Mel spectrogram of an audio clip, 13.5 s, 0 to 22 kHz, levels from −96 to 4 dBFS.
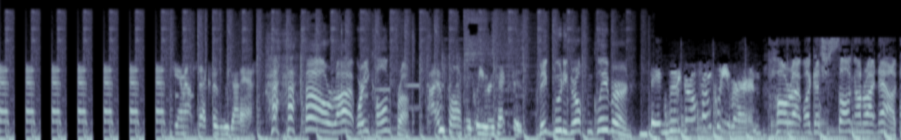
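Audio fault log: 0.00–2.55 s, stutter with silent gaps: already under way as the clip opens, a 212 ms burst repeats six times, once every 390 ms, each followed by about 178 ms of digital silence. A stalled player likely replayed its last fragment at every retry, losing the audio between.
9.81–13.52 s, adaptive stream at a lower bitrate: the treble suddenly vanishes above 6.9 kHz and codec artefacts grow, with no gap at the switch. The stream changed to a leaner version, which fits a step from about 96 kbit/s AAC down to 24 kbit/s.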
